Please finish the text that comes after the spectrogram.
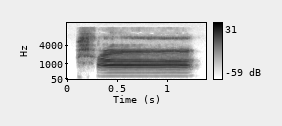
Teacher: পুরো গলার মধ্যে উচ্চারণ হবে, গলার মাঝখান দিয়ে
